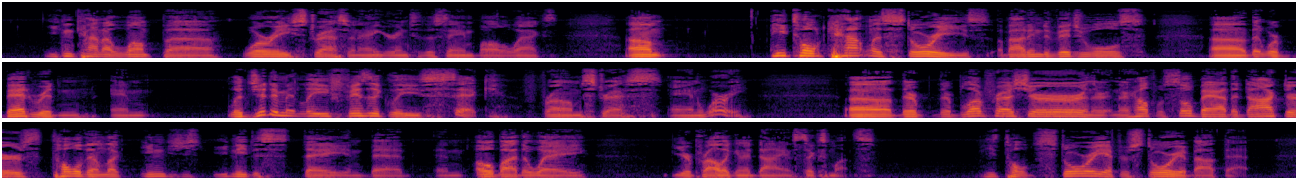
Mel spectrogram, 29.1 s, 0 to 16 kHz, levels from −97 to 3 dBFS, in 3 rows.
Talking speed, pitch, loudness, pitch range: 165 wpm, 115 Hz, -35 LUFS, 100-130 Hz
